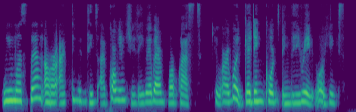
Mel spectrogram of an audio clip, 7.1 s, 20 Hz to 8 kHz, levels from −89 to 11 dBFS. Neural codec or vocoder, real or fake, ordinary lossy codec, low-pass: codec, 16 kHz in and 24 kHz out, 0.4 kbps, LongCat-Audio-Codec, four codebook decoder; fake; MP3, 32 kbps; 7.2 kHz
